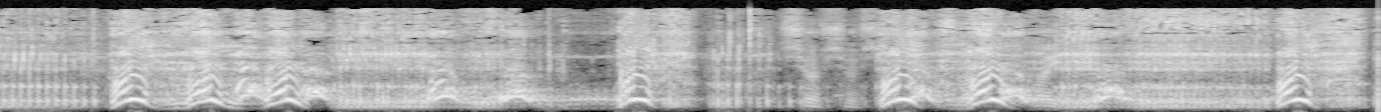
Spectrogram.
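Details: Dog barking repeatedly in short clusters of two to three arched barks, with irregular gaps, over a persistent noisy, hissing background.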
